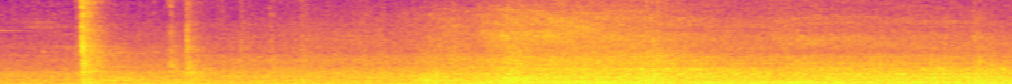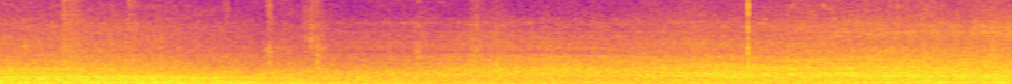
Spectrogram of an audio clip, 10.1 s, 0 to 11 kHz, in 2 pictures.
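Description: Kawasaki Zephyr 1100's air-cooled inline-four idling steadily through a MID-KNIGHT aftermarket exhaust, with street traffic around it. A vehicle passes in the middle, swelling and fading over a few seconds.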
